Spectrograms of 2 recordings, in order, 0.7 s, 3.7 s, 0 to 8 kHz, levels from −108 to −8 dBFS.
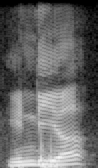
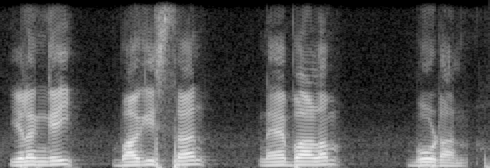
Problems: none marked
